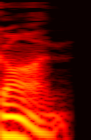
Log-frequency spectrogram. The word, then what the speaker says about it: Ghosn: buy personal homes abroad gone pronounced gone who was already in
